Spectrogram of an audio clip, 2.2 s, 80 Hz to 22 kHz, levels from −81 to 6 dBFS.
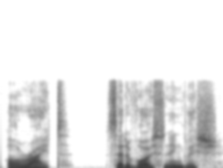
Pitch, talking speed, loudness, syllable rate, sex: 210 Hz, 190 wpm, -18 LUFS, 5.2 syllables/s, female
